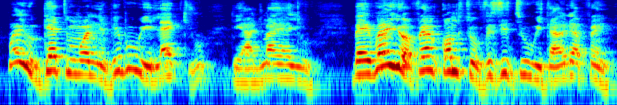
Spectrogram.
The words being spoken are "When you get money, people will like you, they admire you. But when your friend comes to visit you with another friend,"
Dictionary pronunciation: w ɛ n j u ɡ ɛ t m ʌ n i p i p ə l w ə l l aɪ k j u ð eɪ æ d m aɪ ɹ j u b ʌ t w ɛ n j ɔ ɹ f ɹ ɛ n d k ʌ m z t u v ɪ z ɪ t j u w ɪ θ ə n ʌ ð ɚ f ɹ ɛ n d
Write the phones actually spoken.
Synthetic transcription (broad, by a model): w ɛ n j u ɡ ɛ t m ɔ n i p i p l w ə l l aɪ k j u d eɪ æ d m aɪ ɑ j u b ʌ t w ɛ n j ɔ f ɹ ɛ n d k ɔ m s t u v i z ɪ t j u w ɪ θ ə ʌ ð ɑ f ɹ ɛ n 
